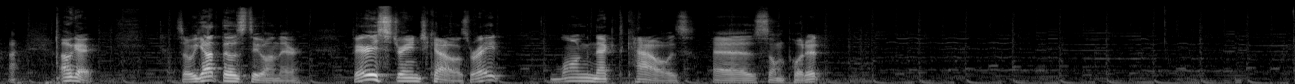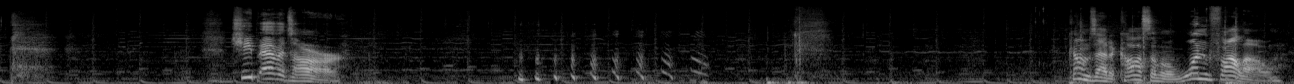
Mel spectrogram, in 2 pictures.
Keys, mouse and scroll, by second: 0.4 space, 22.8 ctrl+s, 23.3 click, 23.6 space, 24.4 space, 24.9 click, 25.2 space.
